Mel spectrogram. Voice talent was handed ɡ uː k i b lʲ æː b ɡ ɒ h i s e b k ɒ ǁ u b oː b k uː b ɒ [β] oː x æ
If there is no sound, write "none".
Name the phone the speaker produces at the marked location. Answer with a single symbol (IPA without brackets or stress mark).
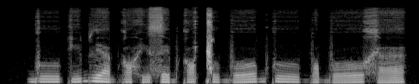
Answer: b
